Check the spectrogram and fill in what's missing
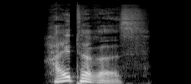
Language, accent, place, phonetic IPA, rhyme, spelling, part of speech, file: German, Germany, Berlin, [ˈhaɪ̯təʁəs], -aɪ̯təʁəs, heiteres, adjective, De-heiteres.ogg
- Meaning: strong/mixed nominative/accusative neuter singular of heiter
